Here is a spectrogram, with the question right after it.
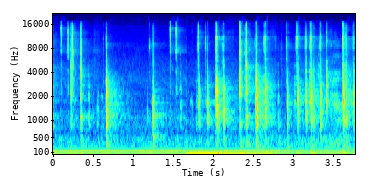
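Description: Computer keyboard clicks and key presses, with sharp irregular taps close by and no talking, quickening into a denser burst of typing midway.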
